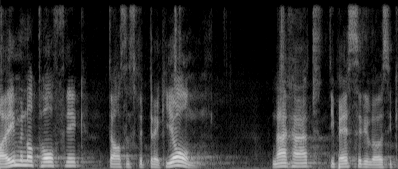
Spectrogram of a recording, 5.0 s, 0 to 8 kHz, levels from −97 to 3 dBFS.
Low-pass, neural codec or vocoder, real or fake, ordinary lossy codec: none; codec, 16 kHz, 8 kbps, FreqCodec, smaller model; fake; none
